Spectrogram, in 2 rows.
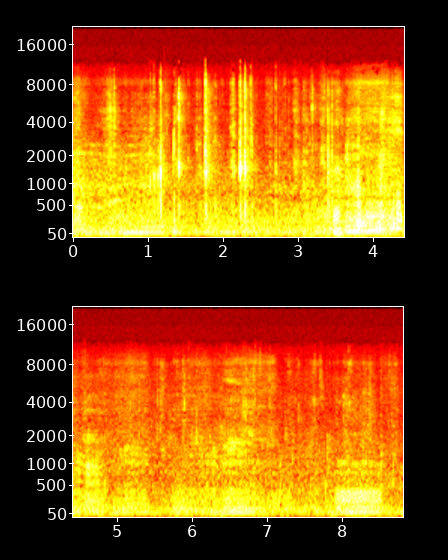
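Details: Little Dottie, a young rescue raccoon filmed in October 2019, acting fierce toward Sally and her son Rascal. Sharp squeaky bursts come in quick succession over the first seconds, then rustling and chewing-like noises, and a low rough grumble near the end.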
